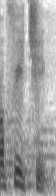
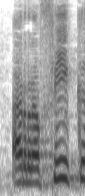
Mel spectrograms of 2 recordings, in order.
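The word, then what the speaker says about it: رفيقي: എന്നാൽ അഫ്യൂജി റഫീഖി എന്നുള്ള പോലെ കൊളോക്കിയൽ ഭാഷയിൽ പറയുന്നതാണ് റഫീച്ചി എന്ന് പറയുന്നത് അല്ലേ? അതിൻ്റെ സുഹൃത്താണ്. അത് നമ്മൾ കൊളോക്കിയലൊക്കെ വ്യത്യാസം ഉണ്ടാവും. അതേ അർത്ഥം തന്നെയാണ്, ഉച്ചാരണത്തിൽ എന്തുണ്ടാവും? റഫീഖ് എന്നാണ് ആ പറയുന്നത്. അത് എന്ത് പറയാണ്? റഫീഖി ഒന്ന് പറഞ്ഞു നോക്കിയാണ്. റഫീഖി അതാണ് റഫീച്ചി അറിയണത്. ആ കൊളോക്കിയലുള്ള വരുന്ന വ്യത്യാസം.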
